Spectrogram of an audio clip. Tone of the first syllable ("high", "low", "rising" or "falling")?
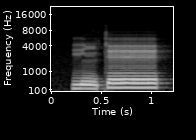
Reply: low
